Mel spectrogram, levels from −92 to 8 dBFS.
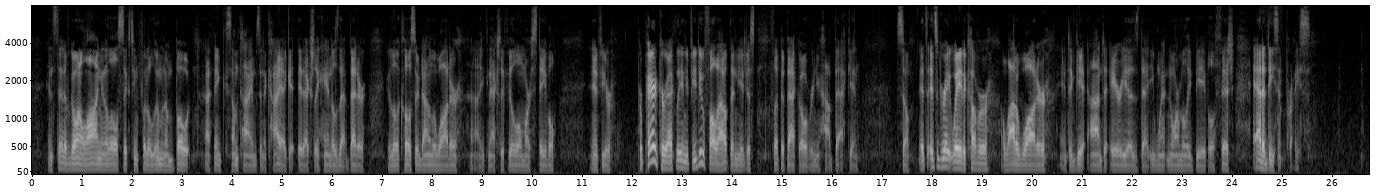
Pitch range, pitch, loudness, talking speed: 85-100 Hz, 90 Hz, -33 LUFS, 210 wpm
